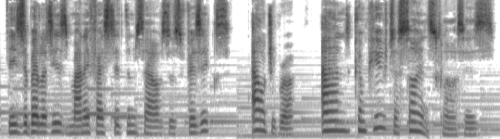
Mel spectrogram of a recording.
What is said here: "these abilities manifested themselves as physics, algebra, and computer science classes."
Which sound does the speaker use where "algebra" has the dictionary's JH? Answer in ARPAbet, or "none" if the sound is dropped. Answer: JH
